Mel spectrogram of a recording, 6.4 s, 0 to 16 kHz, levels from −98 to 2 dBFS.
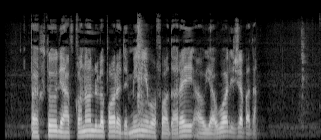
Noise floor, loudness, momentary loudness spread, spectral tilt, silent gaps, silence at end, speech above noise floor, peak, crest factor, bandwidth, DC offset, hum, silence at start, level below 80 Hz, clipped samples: -67 dBFS; -24 LUFS; 7 LU; -5.5 dB/octave; none; 0.35 s; 43 dB; -6 dBFS; 18 dB; 10.5 kHz; under 0.1%; none; 0.65 s; -64 dBFS; under 0.1%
